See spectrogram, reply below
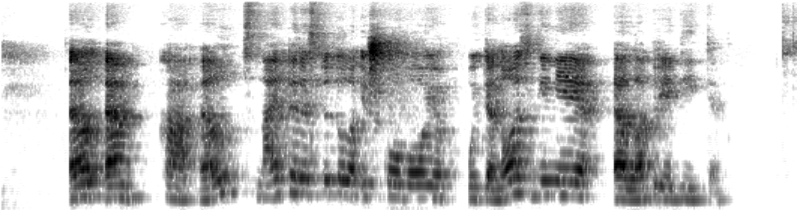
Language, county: Lithuanian, Klaipėda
